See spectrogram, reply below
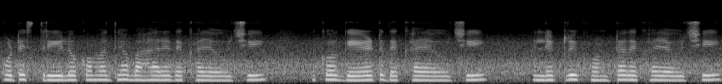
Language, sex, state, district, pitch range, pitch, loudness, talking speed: Odia, female, Odisha, Nuapada, 200-215 Hz, 205 Hz, -16 LUFS, 115 wpm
